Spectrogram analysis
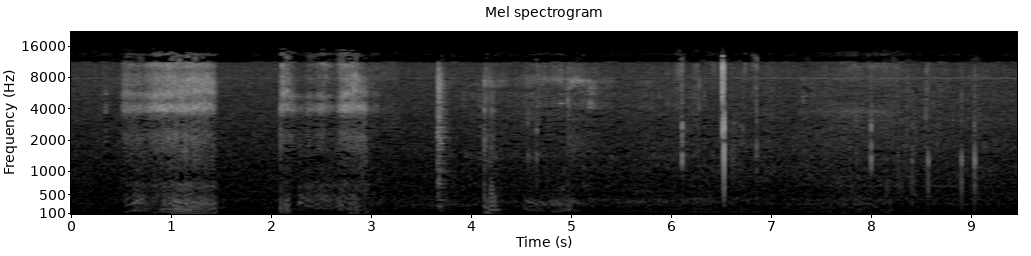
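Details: A few soft, breathy snoring sounds from a sleeping pet, Lainey, sound asleep, fading into quiet room noise with small clicks.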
